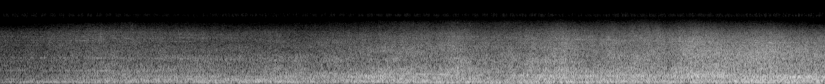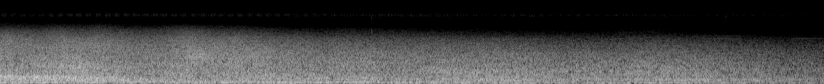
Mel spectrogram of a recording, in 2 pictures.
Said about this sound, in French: je vois les phares des avions arriver. Et puis j'entends atterrir, je prends une bonne dose de kérosène et je vois déjà le suivant.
